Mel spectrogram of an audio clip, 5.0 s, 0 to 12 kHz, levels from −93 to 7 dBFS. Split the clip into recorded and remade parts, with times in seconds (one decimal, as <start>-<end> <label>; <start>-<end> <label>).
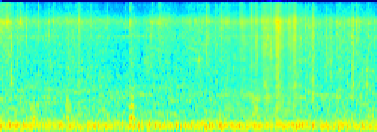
0.0-3.0 recorded; 3.0-4.0 remade; 4.0-5.0 recorded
